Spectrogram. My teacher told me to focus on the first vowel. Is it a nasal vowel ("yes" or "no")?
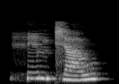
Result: no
